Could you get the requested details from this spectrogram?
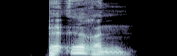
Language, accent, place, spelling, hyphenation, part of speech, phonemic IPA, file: German, Germany, Berlin, beirren, be‧ir‧ren, verb, /bəˈʔɪʁən/, De-beirren.ogg
- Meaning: to put off, to make unsure, to deter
